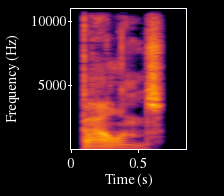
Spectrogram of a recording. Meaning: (noun) plural of bound; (verb) third-person singular simple present indicative of bound
- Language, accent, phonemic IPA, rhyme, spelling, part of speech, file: English, US, /baʊndz/, -aʊndz, bounds, noun / verb, En-us-bounds.ogg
